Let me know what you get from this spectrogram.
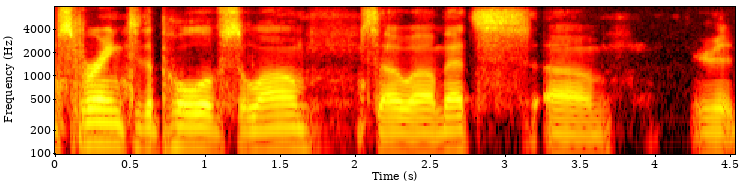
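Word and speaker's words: Siloam: also i don't know i think it pronounced it s-i-l-o-a-m salome tunnel that's the hebrew and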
